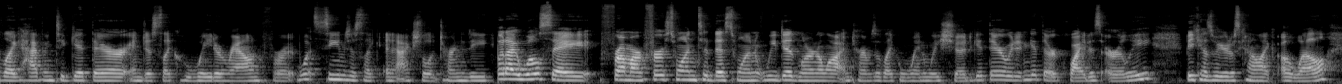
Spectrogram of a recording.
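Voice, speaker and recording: A woman vlogger talks informally to the camera. Her voice is bright and forward, at an average pitch for a woman. She is chatty and conversational, peppering her sentences with "like.". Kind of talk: casual vlog chat to camera.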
